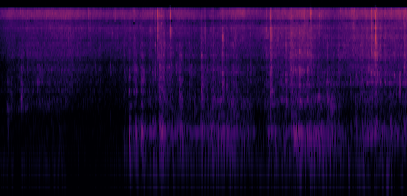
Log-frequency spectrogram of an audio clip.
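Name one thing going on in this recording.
Apples thud and rattle into a metal bucket.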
